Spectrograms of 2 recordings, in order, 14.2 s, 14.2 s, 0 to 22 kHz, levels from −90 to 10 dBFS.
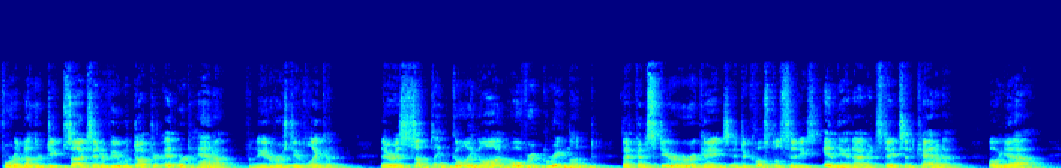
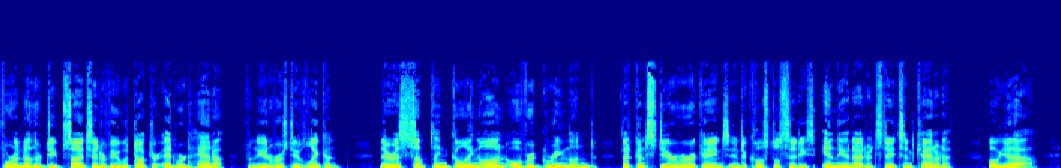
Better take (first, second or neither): second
